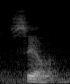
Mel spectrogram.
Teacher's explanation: A vogal tônica é é uma vogal média baixa anterior, não arredondada, que é seguida por um segmento alveolar, dental, lateral. O último segmento é a vogal média baixa central não arredondada, ou seja, o A, né? · corresponde a uma fricativa alveolar desvozeado, que é o segmento consonantal articulado no início da palavra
